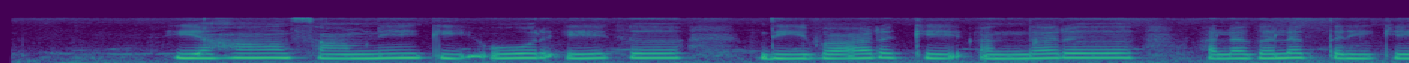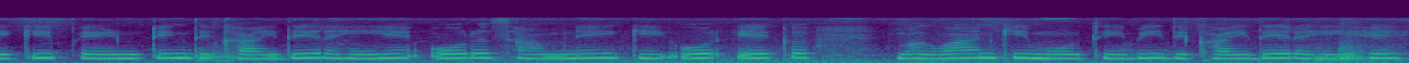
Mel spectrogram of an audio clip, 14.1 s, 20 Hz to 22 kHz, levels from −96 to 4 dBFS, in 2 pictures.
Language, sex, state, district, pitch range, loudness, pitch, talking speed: Hindi, female, Bihar, Bhagalpur, 235-265 Hz, -35 LUFS, 250 Hz, 125 wpm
